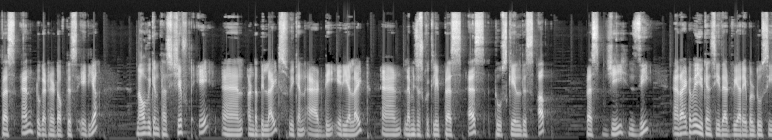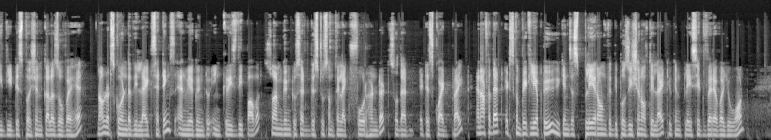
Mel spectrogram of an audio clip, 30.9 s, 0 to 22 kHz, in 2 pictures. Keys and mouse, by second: 2.8 shift+a, 8.3 s, 9.9-13.2 drag, 11.2 g, 13.2-19.1 middle drag, 21.0 KP_0, 23.1-24.3 middle drag, 24.5-25.9 middle drag, 26.0-27.6 middle drag, 27.6 g, 29.7 r.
